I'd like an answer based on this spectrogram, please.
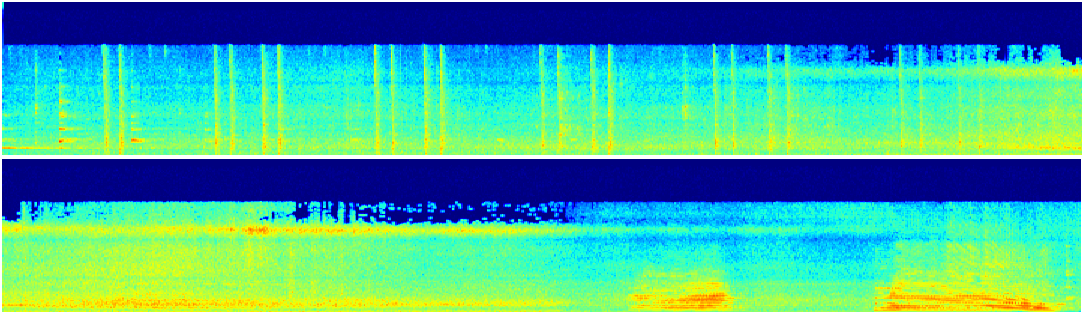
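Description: Metra commuter train of bilevel cars passing with its wheels clicking over rail joints, then the diesel locomotive rumbling by. Near the end a train horn sounds twice, a short blast and then a longer one whose pitch drops as the train passes.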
